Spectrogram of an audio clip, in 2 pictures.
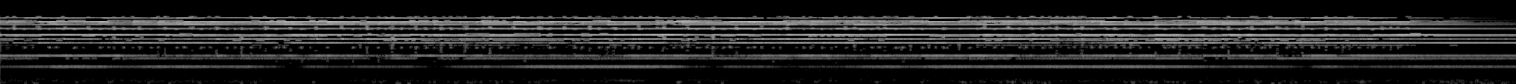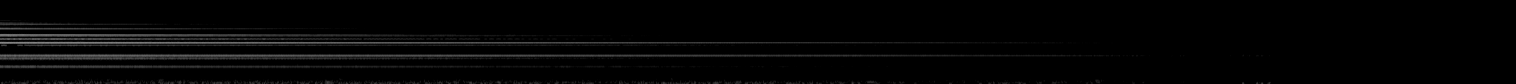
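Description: Vorbis compression damage runs throughout this music, likely from a low-quality encode that fits a bitrate near 18 kbps. Nothing remains above 9.7 kHz, and the surviving treble is quantised so coarsely that detail turns to hiss, leaving tones grainy and attacks smeared.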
